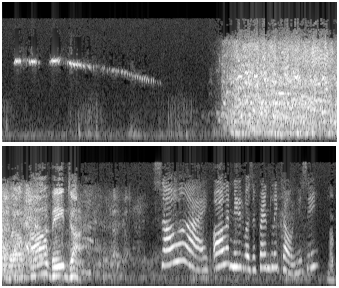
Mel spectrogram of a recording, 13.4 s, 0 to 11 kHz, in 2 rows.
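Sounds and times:
cricket chirping inside a room: 0.2s - 3.2s
laughter: 4.2s - 9.6s
speech: 7.7s - 8.4s, 10.8s - 13.3s.

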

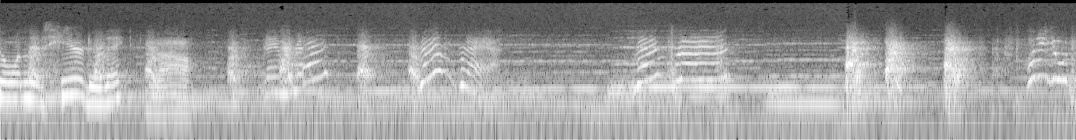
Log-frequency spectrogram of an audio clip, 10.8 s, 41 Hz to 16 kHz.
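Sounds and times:
speech: 0.0s - 5.0s, 6.1s - 7.4s
female dog barking: 0.9s - 4.5s, 8.4s - 10.1s.

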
